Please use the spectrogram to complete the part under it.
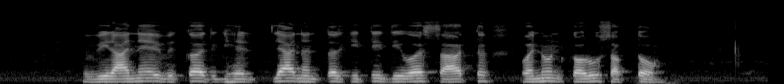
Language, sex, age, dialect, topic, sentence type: Marathi, male, 18-24, Standard Marathi, agriculture, question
